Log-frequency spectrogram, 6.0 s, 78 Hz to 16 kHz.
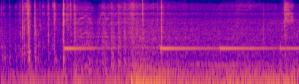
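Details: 2015 GMC Sierra 1500 Denali crew cab, 6.2L V8, 8-speed automatic, 4x4, just serviced; keys jingle, chime, starter catches quickly and settles into a smooth even idle; normal start and idle.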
